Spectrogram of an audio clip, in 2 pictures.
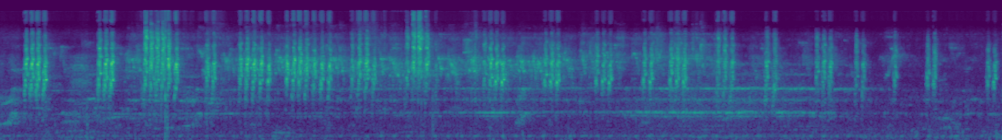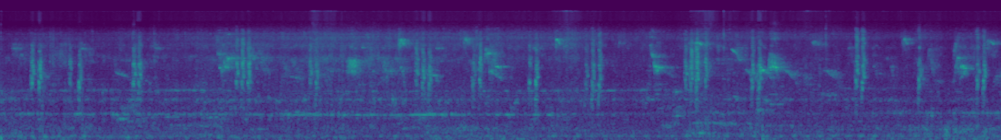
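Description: A bird chirping in a rapid run of short, sharp, high chirps, thickest in about the first twelve seconds and sparser after that.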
